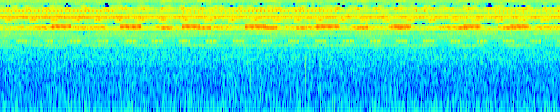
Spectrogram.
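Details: Evening in a serene park filled with gentle cricket chirping: continuous shrill layered trills, rhythmic bursts rising and falling about every second, soft low rumble beneath.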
